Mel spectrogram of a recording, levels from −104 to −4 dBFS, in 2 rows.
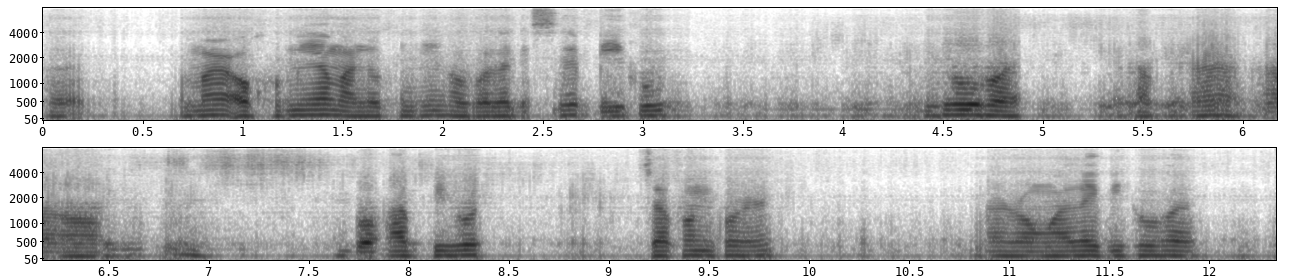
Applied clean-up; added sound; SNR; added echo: neural separator model SepFormer DNS4.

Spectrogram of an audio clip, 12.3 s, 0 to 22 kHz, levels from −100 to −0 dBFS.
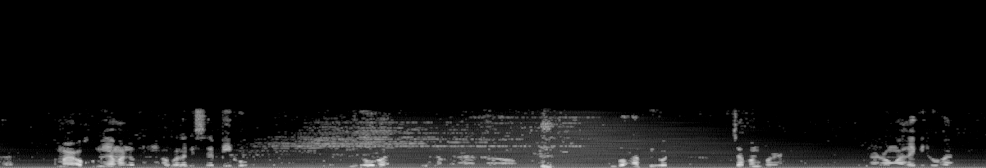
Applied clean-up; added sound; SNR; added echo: classical method spectral subtraction.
